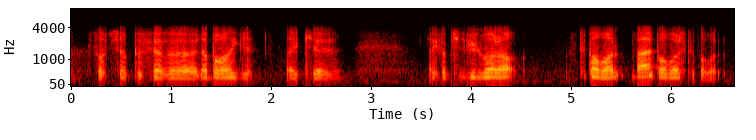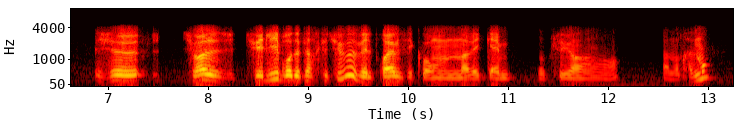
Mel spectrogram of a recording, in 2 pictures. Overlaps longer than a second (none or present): none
